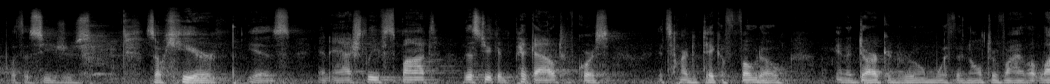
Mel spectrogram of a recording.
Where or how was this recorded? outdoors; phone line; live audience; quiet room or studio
live audience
